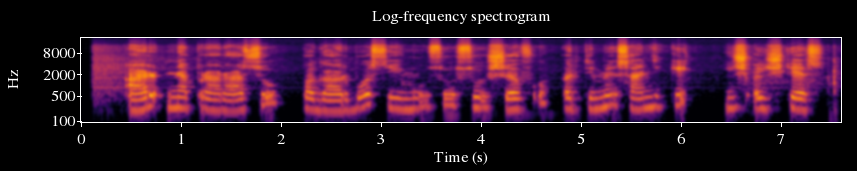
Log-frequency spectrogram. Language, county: Lithuanian, Vilnius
